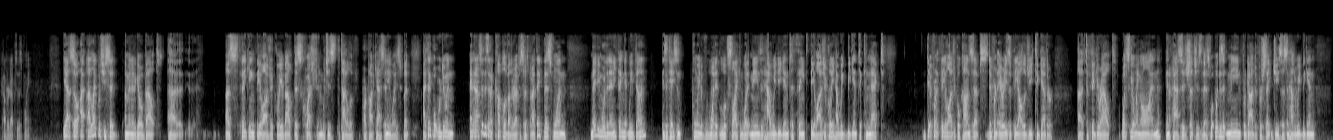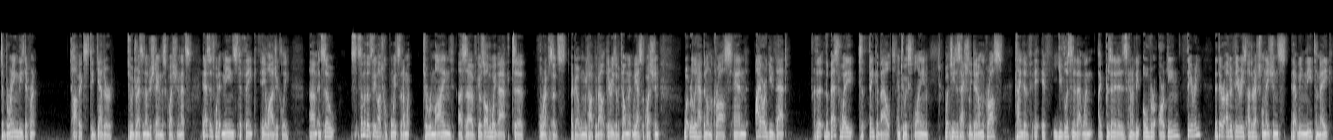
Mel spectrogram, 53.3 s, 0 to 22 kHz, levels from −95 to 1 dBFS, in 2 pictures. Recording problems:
garbled, watery; badly; nothing above 7.5 kHz
wrong speed, natural pitch; too fast; 1.6 times normal speed

